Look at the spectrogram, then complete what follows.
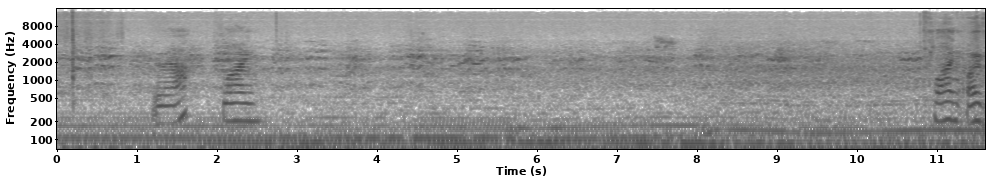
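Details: Black cockatoos arrive and pass over, giving a few drawn-out, wavering wails, with a person talking and a low background rumble; kookaburras, doves and chickens also around.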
